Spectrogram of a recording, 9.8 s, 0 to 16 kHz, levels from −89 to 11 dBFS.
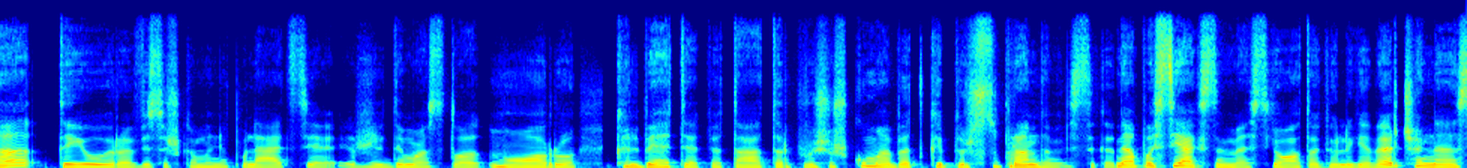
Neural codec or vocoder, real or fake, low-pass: autoencoder, 48 kHz, 32 numbers a frame, DAC-VAE, trained on Japanese speech; fake; 14.4 kHz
